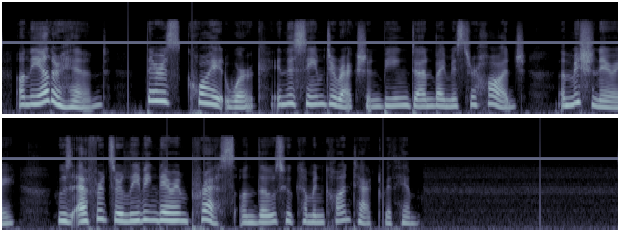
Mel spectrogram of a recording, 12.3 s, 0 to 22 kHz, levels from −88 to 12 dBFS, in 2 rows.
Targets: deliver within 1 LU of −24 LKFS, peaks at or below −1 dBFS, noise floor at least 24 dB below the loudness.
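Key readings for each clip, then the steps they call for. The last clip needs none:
number of clicks 6; interfering tone 5,700 Hz; level of the tone −40 dBFS; integrated loudness −27.5 LKFS; sample peak −7.5 dBFS; target loudness −24.0 LKFS
→ click removal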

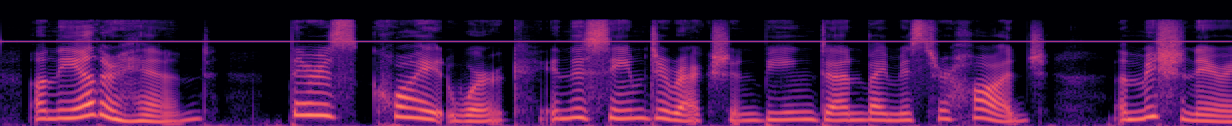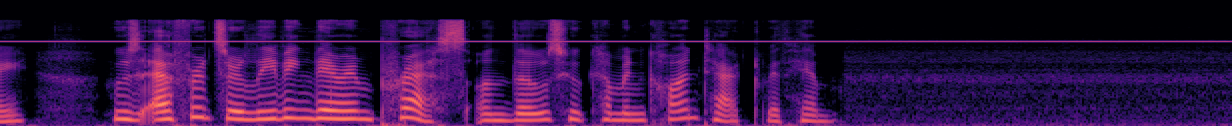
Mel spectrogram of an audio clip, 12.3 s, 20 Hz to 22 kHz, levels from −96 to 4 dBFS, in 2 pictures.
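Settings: number of clicks 0; interfering tone 5,700 Hz; level of the tone −40 dBFS
→ notch filter 5,700 Hz, Q 30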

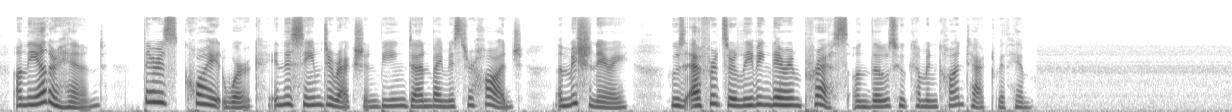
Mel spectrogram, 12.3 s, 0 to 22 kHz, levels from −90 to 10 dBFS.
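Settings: interfering tone none found; integrated loudness −27.5 LKFS; sample peak −7.5 dBFS; target loudness −24.0 LKFS
→ level +3.5 dB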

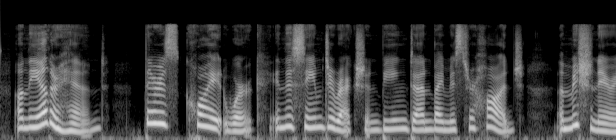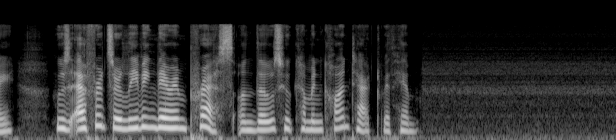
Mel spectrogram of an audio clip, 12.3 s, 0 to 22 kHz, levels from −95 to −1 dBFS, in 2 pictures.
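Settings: integrated loudness −24.0 LKFS; sample peak −4.0 dBFS; background noise floor −60 dBFS

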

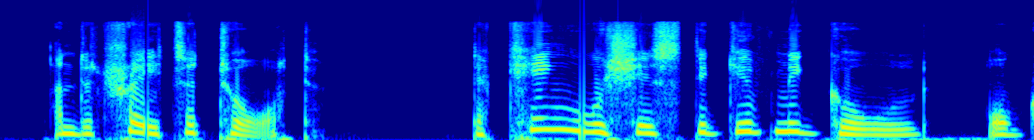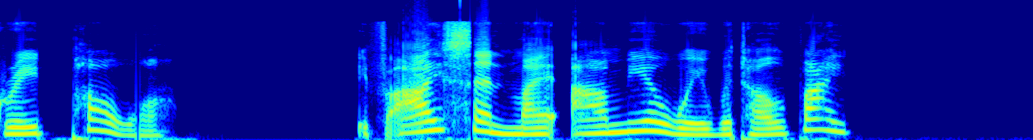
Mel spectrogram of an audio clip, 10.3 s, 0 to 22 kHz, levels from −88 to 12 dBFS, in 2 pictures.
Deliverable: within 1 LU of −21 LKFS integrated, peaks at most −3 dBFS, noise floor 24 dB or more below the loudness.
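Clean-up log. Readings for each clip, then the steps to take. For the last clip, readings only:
share of clipped samples 0.3%; peaks flattened at −17.5 dBFS; number of dropouts 4; longest dropout 20 ms; integrated loudness −28.5 LKFS; sample peak −17.5 dBFS; target loudness −21.0 LKFS
→ clipped peaks rebuilt −17.5 dBFS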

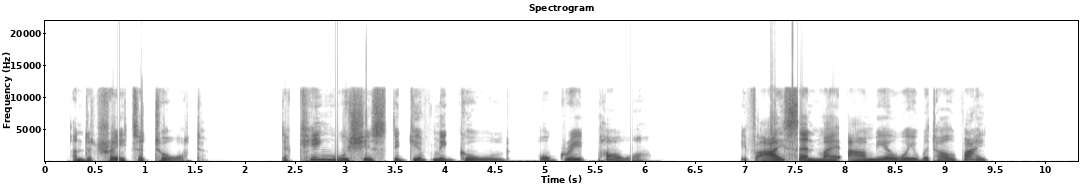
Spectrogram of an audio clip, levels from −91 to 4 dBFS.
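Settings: share of clipped samples 0.0%; number of dropouts 4; longest dropout 20 ms
→ repair the gap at 0:00.72/0:02.90/0:05.85/0:07.52, 20 ms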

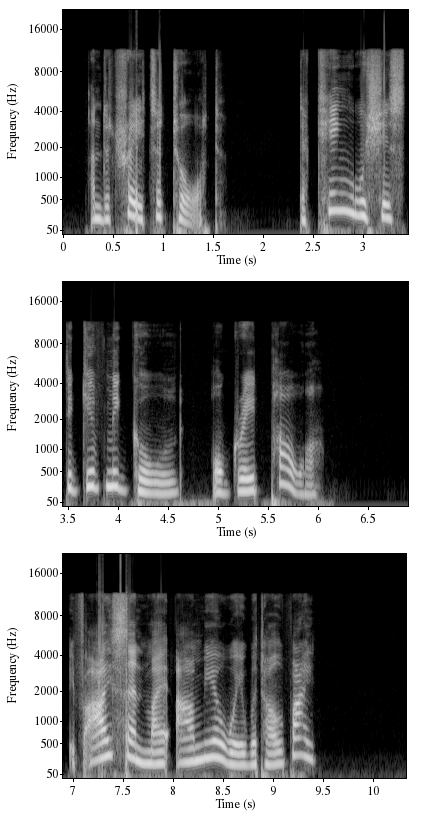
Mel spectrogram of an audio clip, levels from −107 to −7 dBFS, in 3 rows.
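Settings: number of dropouts 0; integrated loudness −28.0 LKFS; sample peak −8.5 dBFS; target loudness −21.0 LKFS
→ level +7 dB
brickwall limiter −3 dBFS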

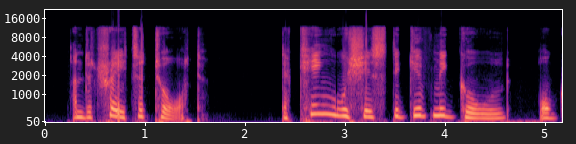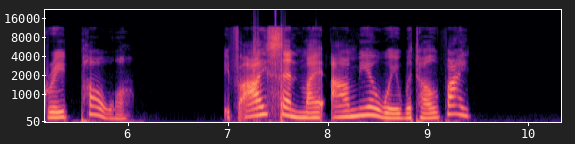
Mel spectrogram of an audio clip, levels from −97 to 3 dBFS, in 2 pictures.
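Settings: integrated loudness −21.0 LKFS; sample peak −3.0 dBFS; background noise floor −76 dBFS

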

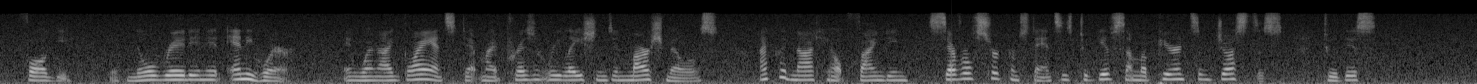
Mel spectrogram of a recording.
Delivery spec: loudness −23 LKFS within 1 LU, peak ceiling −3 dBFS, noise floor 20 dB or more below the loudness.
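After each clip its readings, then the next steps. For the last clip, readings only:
number of dropouts 3; longest dropout 6.3 ms; background noise floor −43 dBFS; target noise floor −47 dBFS; integrated loudness −27.0 LKFS; sample peak −7.5 dBFS; target loudness −23.0 LKFS
→ repair the gap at 0:08.30/0:09.51/0:10.36, 6.3 ms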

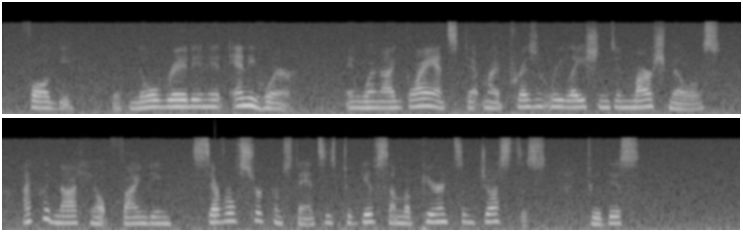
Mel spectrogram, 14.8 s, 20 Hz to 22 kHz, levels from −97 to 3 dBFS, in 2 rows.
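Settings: number of dropouts 0; background noise floor −43 dBFS; target noise floor −47 dBFS
→ noise reduction from a noise print 6 dB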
